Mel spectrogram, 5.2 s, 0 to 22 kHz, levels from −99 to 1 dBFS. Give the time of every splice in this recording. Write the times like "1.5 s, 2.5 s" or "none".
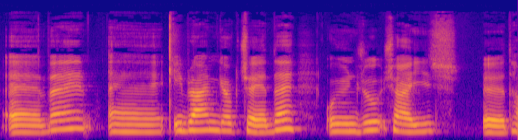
none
